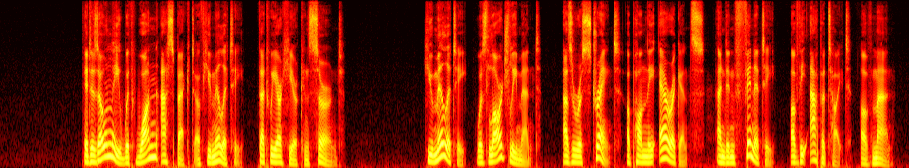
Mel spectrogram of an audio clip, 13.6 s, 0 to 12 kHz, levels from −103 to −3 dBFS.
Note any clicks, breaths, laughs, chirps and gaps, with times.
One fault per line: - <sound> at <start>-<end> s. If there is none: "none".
none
